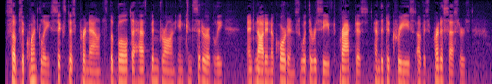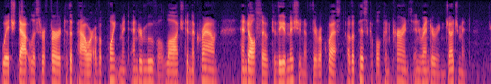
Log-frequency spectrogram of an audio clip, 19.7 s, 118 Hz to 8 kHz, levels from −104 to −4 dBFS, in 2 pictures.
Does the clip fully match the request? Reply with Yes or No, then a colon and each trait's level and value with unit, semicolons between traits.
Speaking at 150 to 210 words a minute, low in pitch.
Yes: average, 165 wpm; low, 120 Hz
